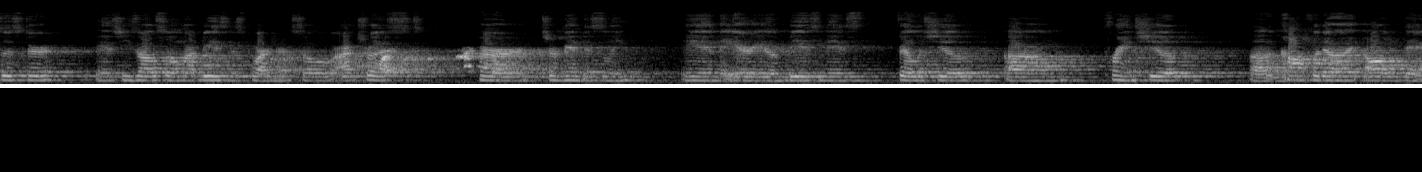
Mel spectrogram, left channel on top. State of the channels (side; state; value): right; silent; 57 dB below the other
